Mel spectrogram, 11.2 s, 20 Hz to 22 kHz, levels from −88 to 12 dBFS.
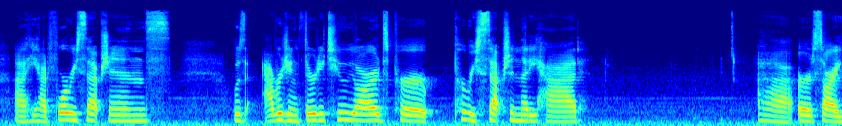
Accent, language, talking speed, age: American, English, 95 wpm, 20-39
